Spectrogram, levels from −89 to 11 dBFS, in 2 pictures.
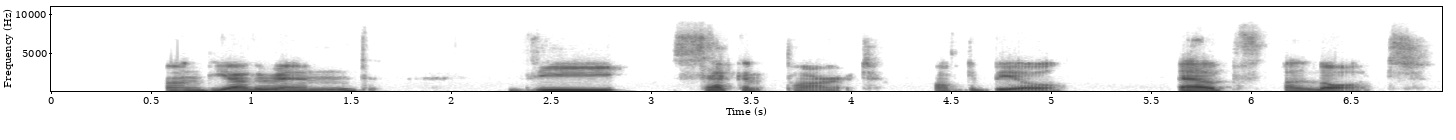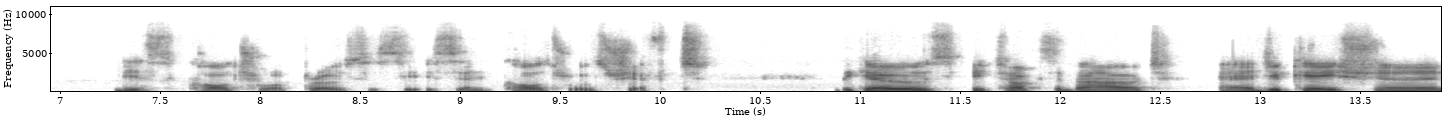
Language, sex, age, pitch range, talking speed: English, male, 40-59, 105-120 Hz, 105 wpm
